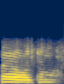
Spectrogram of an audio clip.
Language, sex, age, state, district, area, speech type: Tamil, female, 18-30, Tamil Nadu, Tiruvarur, rural, conversation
